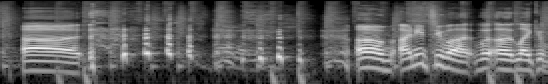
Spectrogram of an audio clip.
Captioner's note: laughs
